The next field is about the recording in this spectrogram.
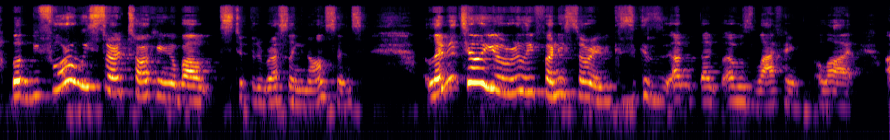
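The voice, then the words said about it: Slightly off, sick-sounding voice. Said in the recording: “my body is trying to get sick ... I feel like my voice is weird.”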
